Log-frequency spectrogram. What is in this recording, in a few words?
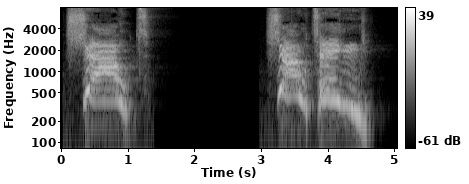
Male Shout, The words ‘Shout’ and ‘Shouting’ yelled in male voice.; Yelling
